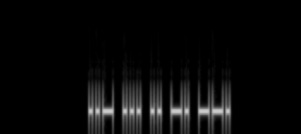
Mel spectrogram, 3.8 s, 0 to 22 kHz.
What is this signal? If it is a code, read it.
Morse code, heard as a keyed tone, about 28 wpm, 700 Hz. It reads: USING
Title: ING Suffix - Top 100 Words with Base Words 28wpm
